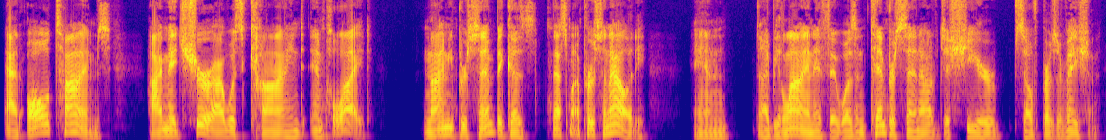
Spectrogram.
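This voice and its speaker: Low-voiced man narrating an audiobook. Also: animated, moderate pace, no room sound, clean studio sound. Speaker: author narrating own audiobook. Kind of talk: scripted audiobook narration, storytelling.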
